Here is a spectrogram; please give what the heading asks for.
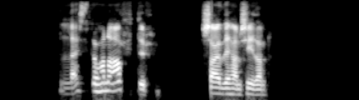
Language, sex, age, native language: Icelandic, male, 18-19, Icelandic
